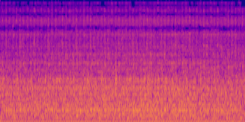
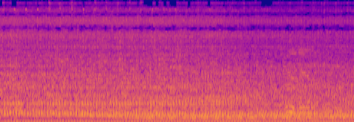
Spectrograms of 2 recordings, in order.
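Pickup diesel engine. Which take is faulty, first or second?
second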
